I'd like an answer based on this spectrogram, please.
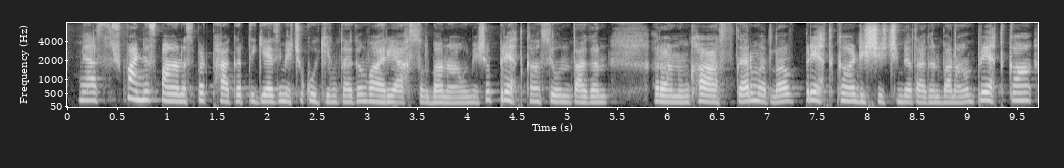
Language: Kashmiri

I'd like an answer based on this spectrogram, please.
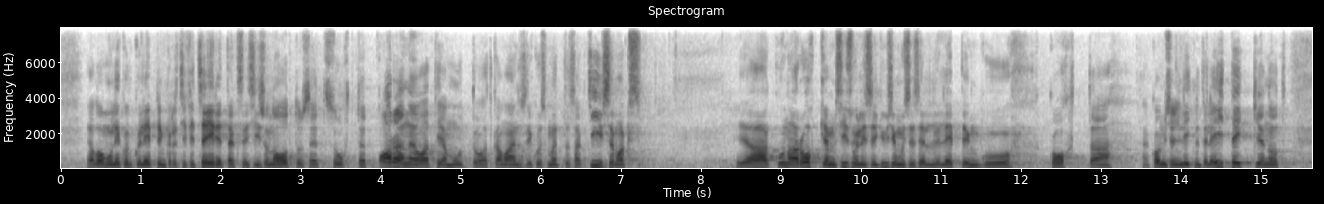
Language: Estonian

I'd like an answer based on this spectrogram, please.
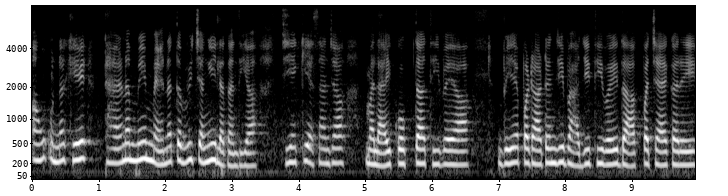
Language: Sindhi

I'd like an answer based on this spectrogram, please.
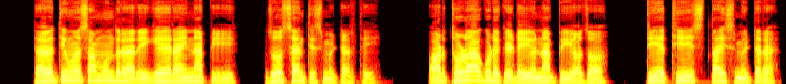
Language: Mahasu Pahari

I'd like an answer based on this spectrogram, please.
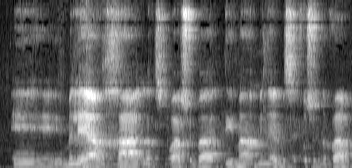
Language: Hebrew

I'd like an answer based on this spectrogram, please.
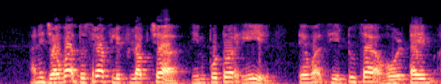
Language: Marathi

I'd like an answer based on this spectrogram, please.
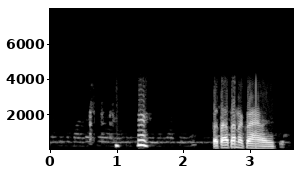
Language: Assamese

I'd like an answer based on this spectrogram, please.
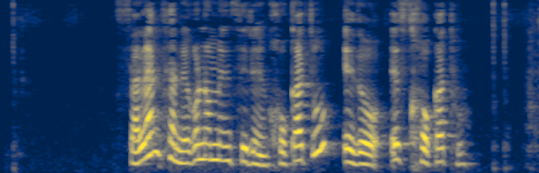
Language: Basque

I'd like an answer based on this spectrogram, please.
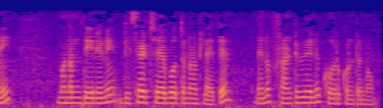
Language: Telugu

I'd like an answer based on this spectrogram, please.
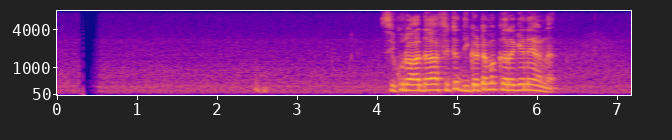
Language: Sinhala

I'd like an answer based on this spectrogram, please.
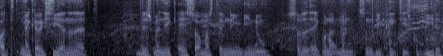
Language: Danish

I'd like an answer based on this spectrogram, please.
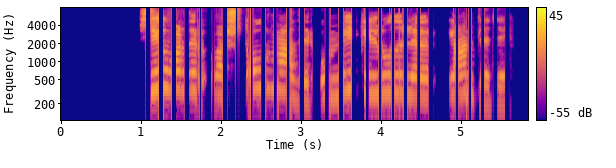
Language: Icelandic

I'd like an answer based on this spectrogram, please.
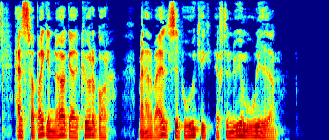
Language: Danish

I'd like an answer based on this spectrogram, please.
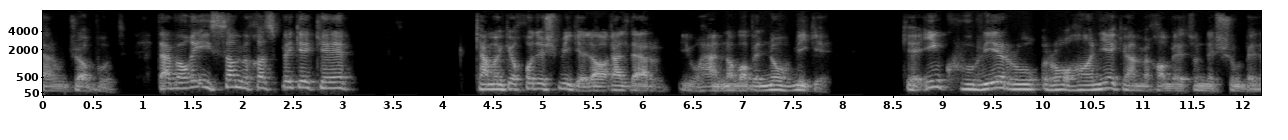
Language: Persian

